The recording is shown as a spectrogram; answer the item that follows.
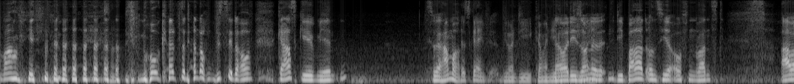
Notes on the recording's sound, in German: Auf dem Weg zur nächsten Show haben wir dieses Mal eine Geisterbahn auf der Autobahn aufgenommen.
